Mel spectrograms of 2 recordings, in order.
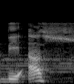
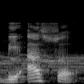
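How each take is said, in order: First: The consonant stops cleanly without any bounce. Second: The consonant is released with a bouncing echo. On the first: The speaker calls it right. "Yang betul bi'as" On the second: The speaker calls it wrong. "Ada sebagian anak yang membaca bi'aso"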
